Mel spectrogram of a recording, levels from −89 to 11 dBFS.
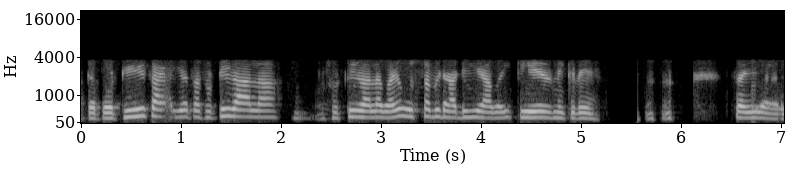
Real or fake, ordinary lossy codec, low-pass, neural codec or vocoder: real; none; 3.6 kHz; none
